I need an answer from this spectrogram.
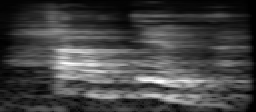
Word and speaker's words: Samhain: It was called Samhain, S-O-W-E-N is how it's pronounced.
